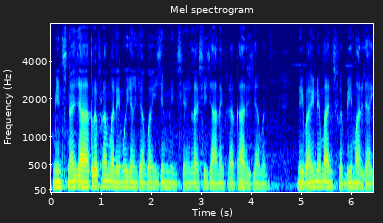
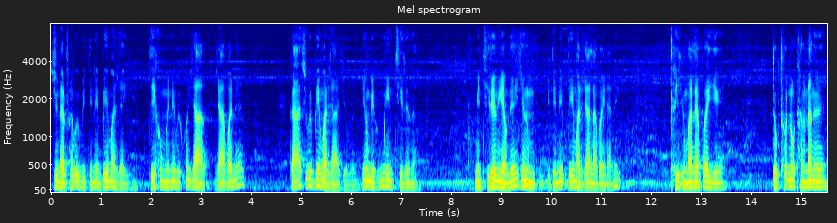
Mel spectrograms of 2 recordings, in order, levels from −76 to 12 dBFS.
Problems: constant background noise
